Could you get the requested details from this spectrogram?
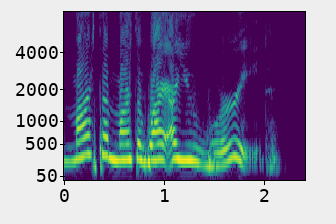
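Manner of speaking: kind, gentle and tender voice. Speaker acts out Jesus answering Martha, retelling gently. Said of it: "not harshly, but gently".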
